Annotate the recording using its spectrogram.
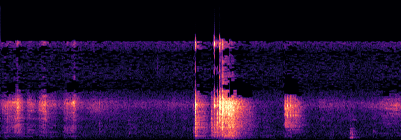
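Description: Dusting the body of a Singer sewing machine with a small brush, heard as rubbing and scraping strokes: several quick light ones at first, a louder scrape about two seconds in, another shorter one just before three seconds, and a couple of light clicks.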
